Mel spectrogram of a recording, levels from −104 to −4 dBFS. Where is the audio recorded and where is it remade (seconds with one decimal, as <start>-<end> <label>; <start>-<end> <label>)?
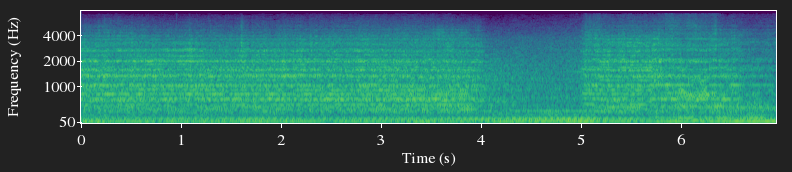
0.0-5.7 recorded; 5.7-7.0 remade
